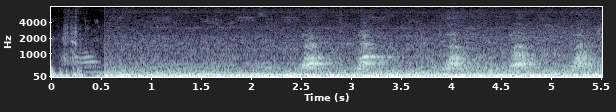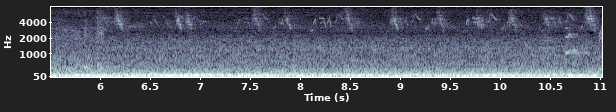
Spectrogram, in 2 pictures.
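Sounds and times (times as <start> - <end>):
low outdoor rumble: 0.0 - 11.0
small bird chirping: 6.0 - 11.0.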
